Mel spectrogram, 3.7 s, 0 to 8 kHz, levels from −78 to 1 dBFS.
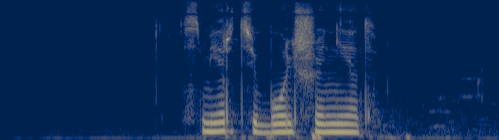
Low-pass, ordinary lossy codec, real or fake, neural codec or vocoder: none; none; real; none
